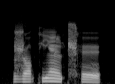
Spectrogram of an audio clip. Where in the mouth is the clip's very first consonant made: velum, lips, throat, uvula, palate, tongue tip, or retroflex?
retroflex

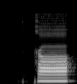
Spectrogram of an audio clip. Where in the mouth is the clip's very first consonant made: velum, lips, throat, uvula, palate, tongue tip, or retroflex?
velum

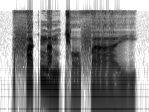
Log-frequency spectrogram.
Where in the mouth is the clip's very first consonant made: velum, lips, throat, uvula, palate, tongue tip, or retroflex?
lips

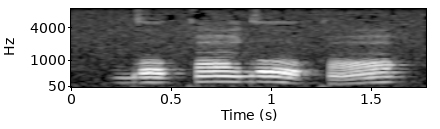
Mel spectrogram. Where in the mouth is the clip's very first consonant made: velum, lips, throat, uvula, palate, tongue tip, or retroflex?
velum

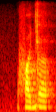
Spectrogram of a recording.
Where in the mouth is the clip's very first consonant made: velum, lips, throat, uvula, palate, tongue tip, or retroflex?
lips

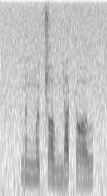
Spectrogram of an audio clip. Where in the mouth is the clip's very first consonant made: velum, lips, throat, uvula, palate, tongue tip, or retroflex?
velum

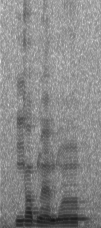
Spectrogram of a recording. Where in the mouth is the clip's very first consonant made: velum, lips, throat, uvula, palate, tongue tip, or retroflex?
palate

